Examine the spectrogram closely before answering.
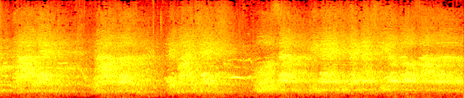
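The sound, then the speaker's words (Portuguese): A large crowd shouts loudly together in rhythmic bursts, roaring in unison, pausing briefly, then surging again across the whole stretch, sustained like a packed arena singing along. “Todo mundo! Se o Wi-Fi! E nem é de internet que eu tô falando. Mais forte, mais forte, vai!”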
